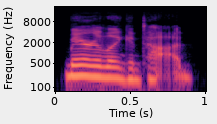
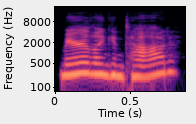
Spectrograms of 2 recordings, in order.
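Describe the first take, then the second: First: Said in the usual way. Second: "Mary Lincoln Todd" with a questioning rise. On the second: Real, not acted. Trying the name out as question.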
